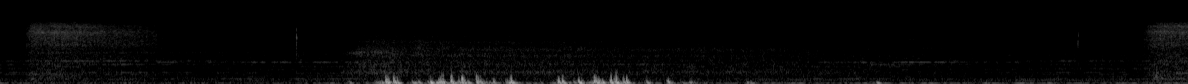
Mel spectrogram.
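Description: Slow breathing in and gentle blowing out during a calm children's breathing exercise: a soft, steady hiss of breath at the start, then a run of low, muffled breathy puffs, all quiet, with no talk.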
